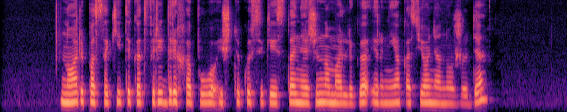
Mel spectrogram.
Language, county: Lithuanian, Vilnius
